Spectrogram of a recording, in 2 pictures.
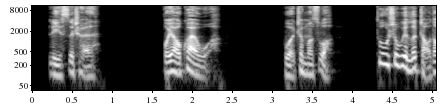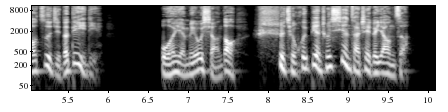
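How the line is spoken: Serious, earnest. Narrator (Chinese): 秦笑 一本正经的 说道

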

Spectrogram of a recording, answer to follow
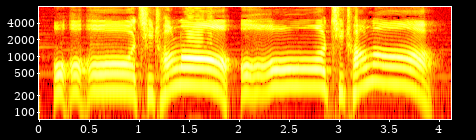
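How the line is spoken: Rooster crowing loudly. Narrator (Chinese): 公鸡…扯开嗓子大声地叫

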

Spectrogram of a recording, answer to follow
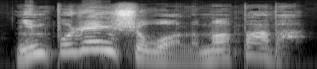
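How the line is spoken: Shouting. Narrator (Chinese): 拜伦喊道

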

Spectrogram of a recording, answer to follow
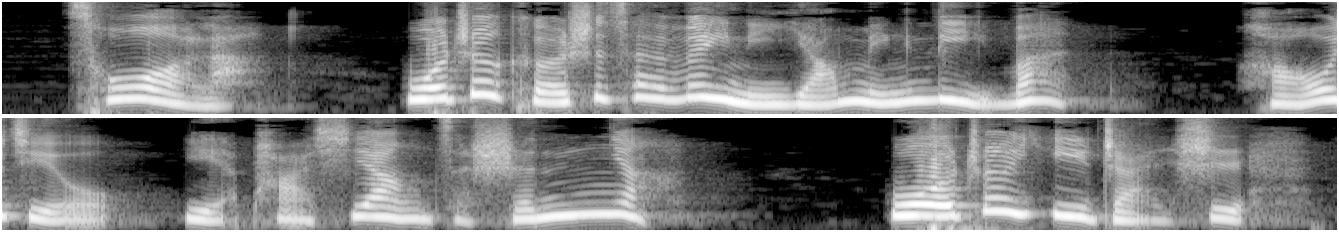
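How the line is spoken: Loud laughter. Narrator (Chinese): 棍祖哈哈大笑

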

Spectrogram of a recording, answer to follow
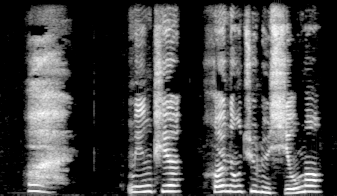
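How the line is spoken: Admiring, then sighing question. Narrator (Chinese): 吉姆赞叹着，紧接着又叹口气问

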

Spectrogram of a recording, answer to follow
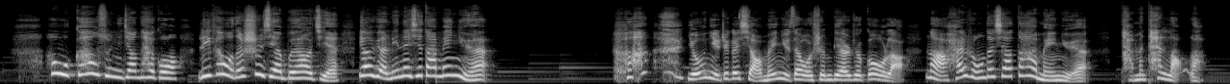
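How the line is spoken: Shouting into phone. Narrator (Chinese): 文玉哥冲着手机叫喊道

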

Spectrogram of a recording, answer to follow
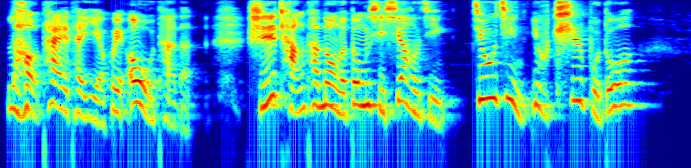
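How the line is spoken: Laughing. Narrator (Chinese): 薛姨妈笑道

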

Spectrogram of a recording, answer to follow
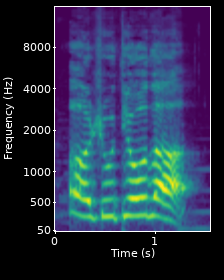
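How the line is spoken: Crying. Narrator (Chinese): 贾兰哭着说

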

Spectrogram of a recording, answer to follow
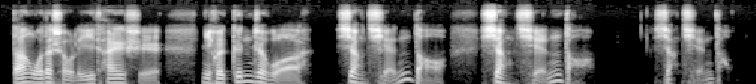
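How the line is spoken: Low voice. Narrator (Chinese): 我低声说

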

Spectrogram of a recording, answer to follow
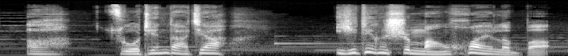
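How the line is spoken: Hoarse, nervous muttering. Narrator (Chinese): 灶炕猫的心顿时砰砰地跳了起来，它声音沙哑地自言自语道

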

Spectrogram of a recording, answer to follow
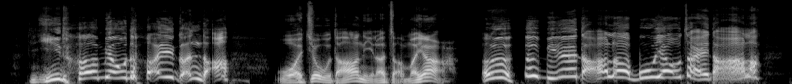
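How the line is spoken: Hoarse, desperate roar. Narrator (Chinese): 刘阿贝一边声嘶力竭的大声吼着

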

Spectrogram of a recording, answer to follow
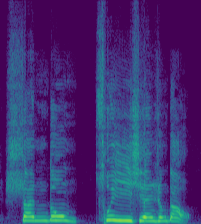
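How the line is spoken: Loud announcement. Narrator (Chinese): 一个下人喊

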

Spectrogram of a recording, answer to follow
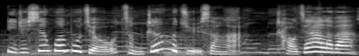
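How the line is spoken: Plain. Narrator (Chinese): 男子说道

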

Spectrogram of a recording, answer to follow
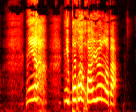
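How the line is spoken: Sudden shout. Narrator (Chinese): 木点三一个急转身，冲他女友喊道

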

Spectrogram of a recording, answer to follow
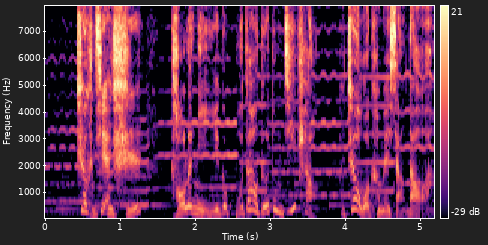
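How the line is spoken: Laughing. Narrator (Chinese): 韩楚风笑着说

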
